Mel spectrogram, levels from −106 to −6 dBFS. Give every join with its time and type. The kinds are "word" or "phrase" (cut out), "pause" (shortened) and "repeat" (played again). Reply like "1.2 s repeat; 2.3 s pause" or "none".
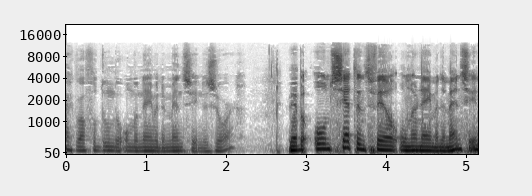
none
